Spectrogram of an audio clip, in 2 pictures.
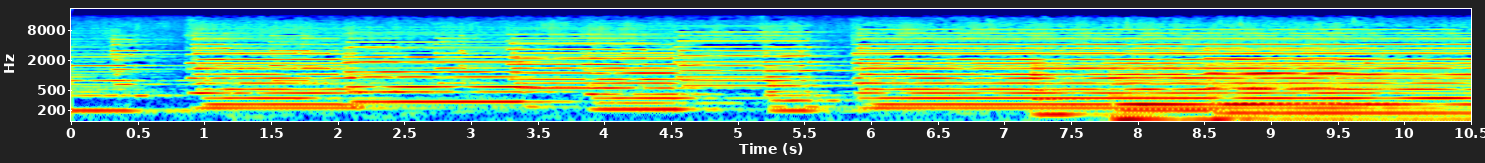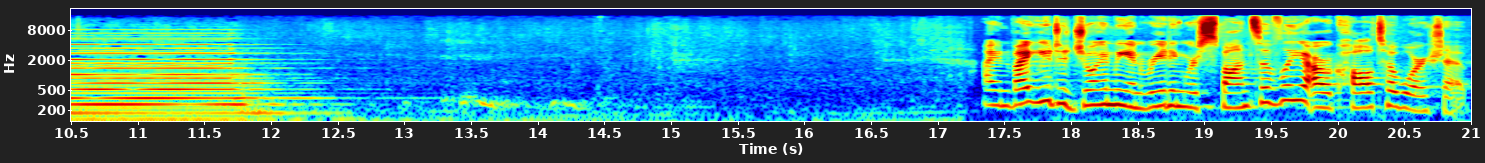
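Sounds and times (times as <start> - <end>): church organ chords: 0.0 - 14.3
deep organ pedal bass: 0.0 - 14.4.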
